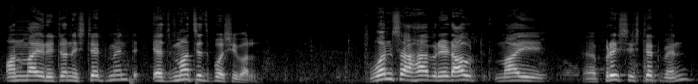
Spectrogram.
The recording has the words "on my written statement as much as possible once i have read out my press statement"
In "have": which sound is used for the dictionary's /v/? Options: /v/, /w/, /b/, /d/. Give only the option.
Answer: /b/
